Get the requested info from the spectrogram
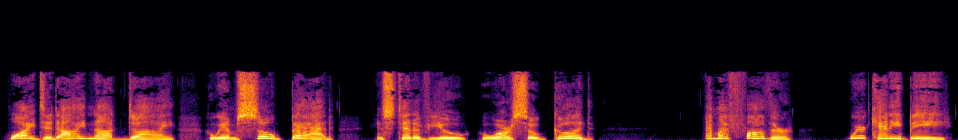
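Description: A woman's voice: fairly high pitch, lively intonation, takes it slowly, no room sound, studio quality, voice pushed up. A woman voicing a naive wooden puppet boy in a storybook, pleading and melodramatic with a wailing manner. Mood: sobbing, despairing. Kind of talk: storybook character reading.

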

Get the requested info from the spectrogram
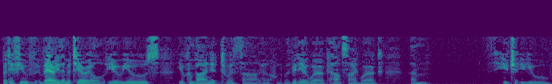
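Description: A middle-aged man giving reflective interview answers as a teacher, speaking haltingly with frequent pauses. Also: low-pitched, fairly even intonation. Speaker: English language teacher being interviewed. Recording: dull lo-fi tape, faint background noise.

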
